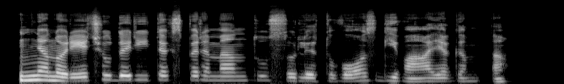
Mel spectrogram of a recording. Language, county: Lithuanian, Vilnius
